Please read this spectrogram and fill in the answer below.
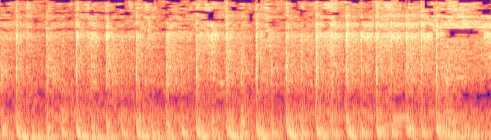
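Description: Electronic bass music from a DJ set: rapid, stuttering bass notes that each slide downward in pitch, about eight a second, over a hissing high end.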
